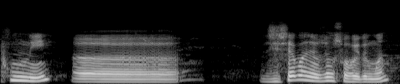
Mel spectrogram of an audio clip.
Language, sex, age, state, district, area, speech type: Bodo, male, 18-30, Assam, Udalguri, urban, spontaneous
